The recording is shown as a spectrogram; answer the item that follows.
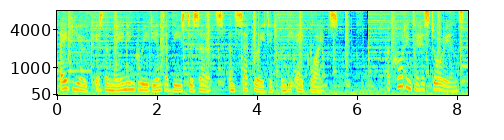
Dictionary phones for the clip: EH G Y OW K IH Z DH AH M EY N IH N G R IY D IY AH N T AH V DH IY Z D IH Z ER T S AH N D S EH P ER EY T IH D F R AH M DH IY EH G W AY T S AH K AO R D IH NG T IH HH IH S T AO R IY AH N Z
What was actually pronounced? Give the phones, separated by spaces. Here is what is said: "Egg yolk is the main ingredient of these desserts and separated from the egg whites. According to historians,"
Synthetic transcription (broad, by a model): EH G Y OW K IH Z DH AH M EY N IH N G R IY D IY AH N T AH V DH IY Z D IH Z ER T S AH N S EH P ER EY T IH D F R AH M DH IY EH G W AY T S AH K AO R D IH NG T IH HH IH S T AO R IY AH N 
